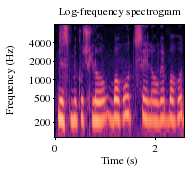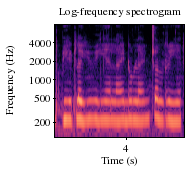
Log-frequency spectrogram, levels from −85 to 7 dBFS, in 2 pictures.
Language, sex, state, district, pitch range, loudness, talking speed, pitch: Hindi, female, Uttar Pradesh, Muzaffarnagar, 220-230 Hz, -18 LUFS, 200 wpm, 225 Hz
